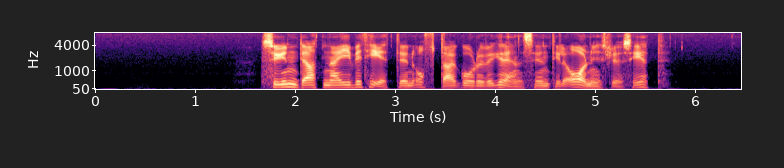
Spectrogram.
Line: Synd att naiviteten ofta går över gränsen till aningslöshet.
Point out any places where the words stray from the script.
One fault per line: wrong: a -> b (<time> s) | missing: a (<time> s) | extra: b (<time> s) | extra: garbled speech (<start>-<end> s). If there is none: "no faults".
no faults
